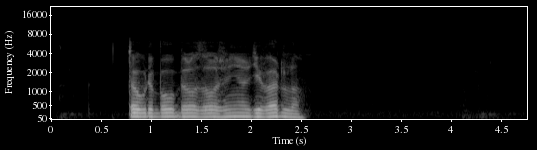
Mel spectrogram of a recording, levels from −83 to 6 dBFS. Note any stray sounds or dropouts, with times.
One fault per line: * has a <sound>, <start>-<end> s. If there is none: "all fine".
all fine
